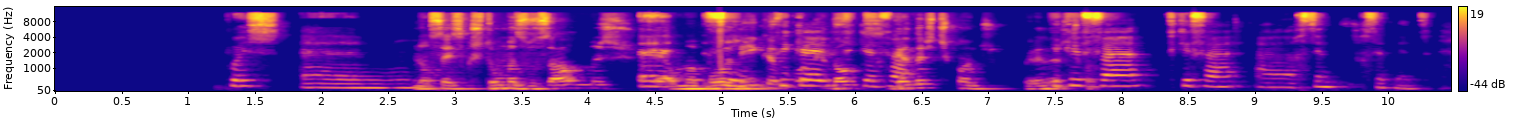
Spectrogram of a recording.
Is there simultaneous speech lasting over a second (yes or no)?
yes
